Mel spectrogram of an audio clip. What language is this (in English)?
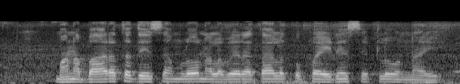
Telugu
